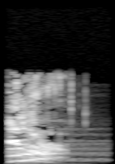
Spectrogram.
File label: pain; dota; night stalker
